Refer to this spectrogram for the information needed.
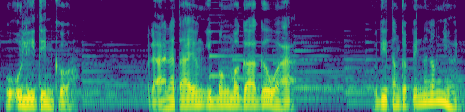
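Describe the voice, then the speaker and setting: An actor with a Filipino accent playing a steady young boyfriend in radio drama dialogue, reassuring and firm but resigned. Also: male voice, mid-range voice, a little fast, over music, close to an everyday voice.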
